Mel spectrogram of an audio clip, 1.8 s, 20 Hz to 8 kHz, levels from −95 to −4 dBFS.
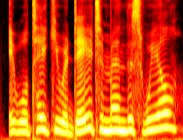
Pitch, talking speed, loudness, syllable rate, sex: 230 Hz, 325 wpm, -13 LUFS, 6.1 syllables/s, female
